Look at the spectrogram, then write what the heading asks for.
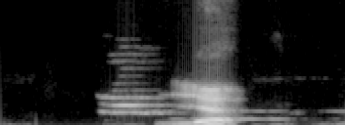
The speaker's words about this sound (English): and now his cat's screaming in pain.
